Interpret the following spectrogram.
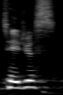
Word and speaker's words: Tejas: uh from Germany uh my name is Tejas that's pronounced like contagious um I I couldn't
